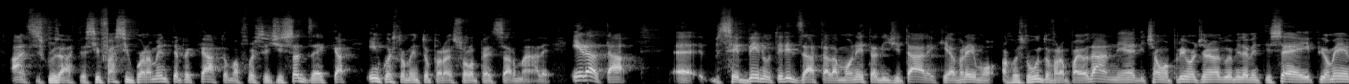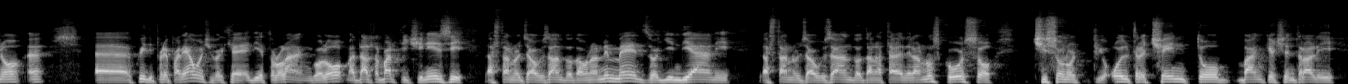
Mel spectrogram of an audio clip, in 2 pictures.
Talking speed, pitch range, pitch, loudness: 185 wpm, 100-120 Hz, 110 Hz, -18 LUFS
